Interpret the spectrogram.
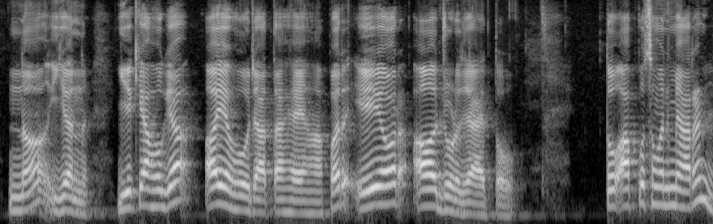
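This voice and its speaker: A man teaching a grammar lesson for exam coaching. He asks his students questions, answers them himself, and repeats words slowly to drill them. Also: on the high side, a little mellow, dull audio.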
